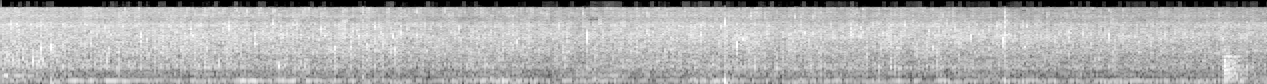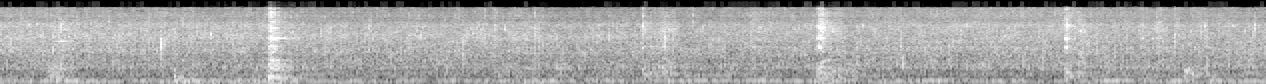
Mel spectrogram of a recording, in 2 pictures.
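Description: Chopped onions fry in mustard oil with panch phoron, a steady close sizzle with occasional sharp pops and a few spoon scrapes, no voices.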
